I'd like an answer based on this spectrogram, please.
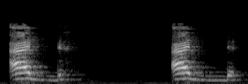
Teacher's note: वो साउंड में गुन्ना नहीं आ रहा और वो नून नहीं है। अड अड ये साउंड आती है जो almost closer to D sound है, ठीक है, या डा डा डा ये साउंड आती है नाक को बंद करके।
